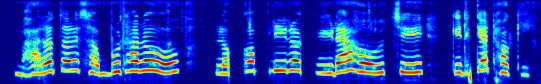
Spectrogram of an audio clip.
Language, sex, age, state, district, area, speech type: Odia, female, 18-30, Odisha, Rayagada, rural, spontaneous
